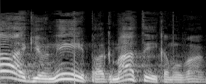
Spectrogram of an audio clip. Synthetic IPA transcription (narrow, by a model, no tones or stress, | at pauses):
aeɡjonipʁaɡmat̪ikamuvan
